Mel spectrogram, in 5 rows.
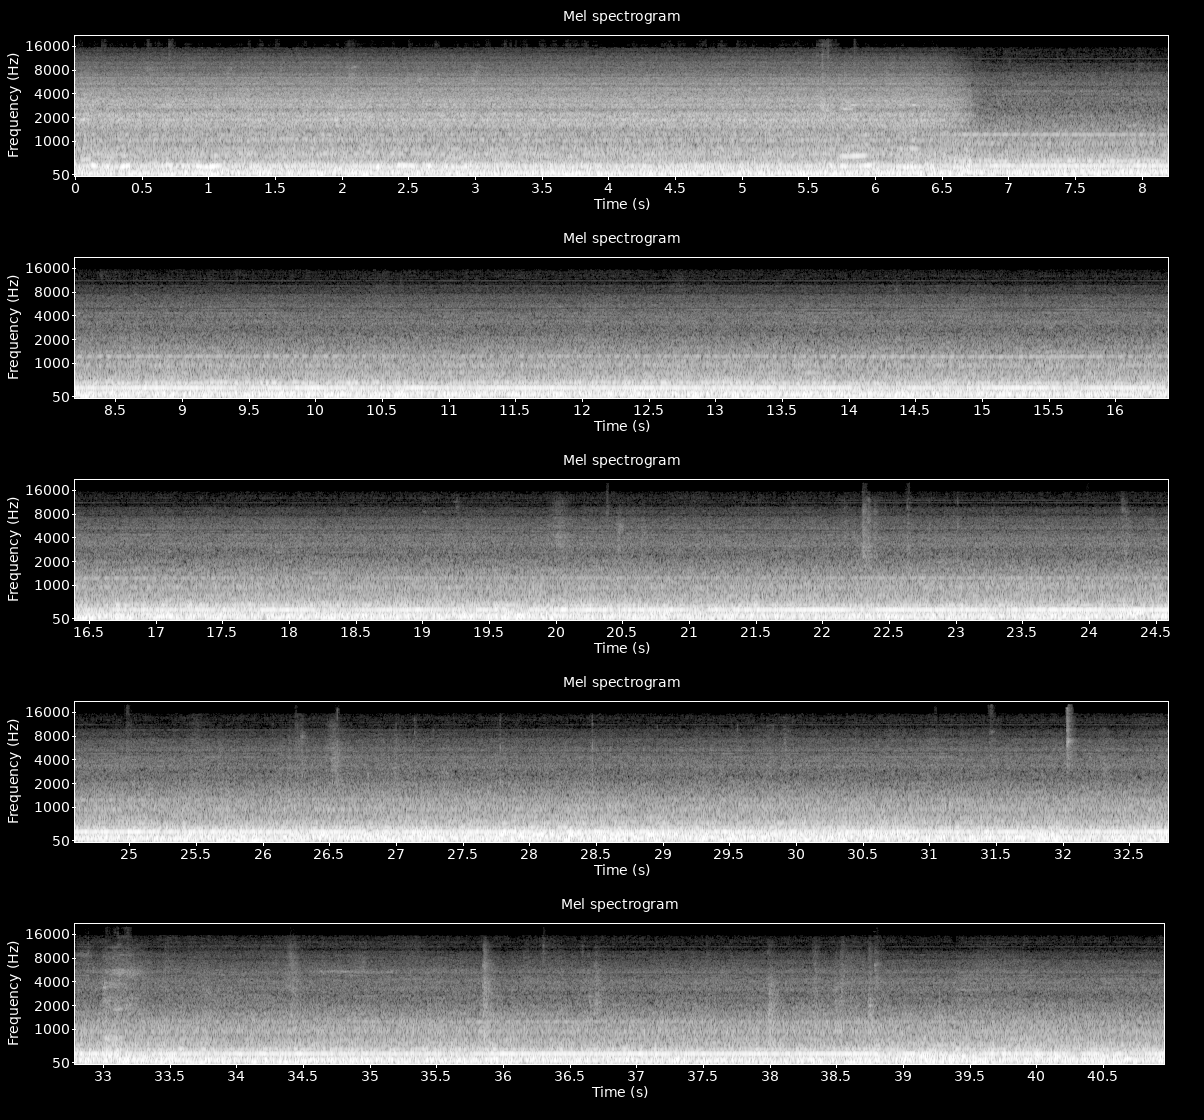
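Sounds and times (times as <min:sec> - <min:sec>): jet engines idling: 0:00.0 - 0:06.7.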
